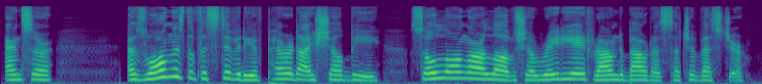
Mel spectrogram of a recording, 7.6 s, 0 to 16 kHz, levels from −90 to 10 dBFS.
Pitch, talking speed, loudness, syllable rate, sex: 215 Hz, 175 wpm, -17 LUFS, 5.3 syllables/s, female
